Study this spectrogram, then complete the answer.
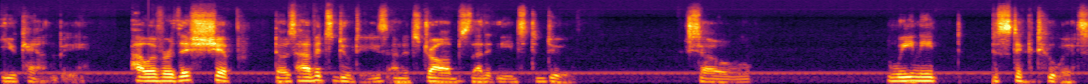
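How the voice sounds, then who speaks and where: Putting on a gruff character voice at a medium pitch, a man speaks at a fairly slow pace with long, frequent pauses. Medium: actual play. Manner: gruff, terse, seafaring speech.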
